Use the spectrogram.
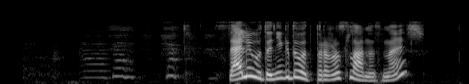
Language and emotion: Russian, positive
